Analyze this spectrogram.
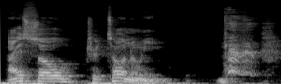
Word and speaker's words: isotretinoin: So that is the pronunciation of Accutane's active pharmaceutical ingredient. Let's try it again one more time. Isotretinoin.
